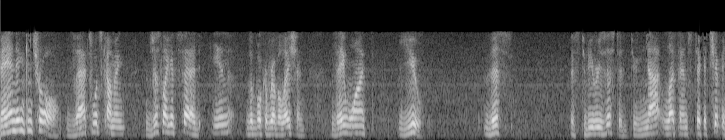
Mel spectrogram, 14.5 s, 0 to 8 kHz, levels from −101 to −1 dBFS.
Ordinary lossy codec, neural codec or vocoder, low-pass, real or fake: AAC, 16 kbps; vocoder, 44.1 kHz, 128 mel bands every 512 samples, BigVGAN v2; 7.2 kHz; fake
